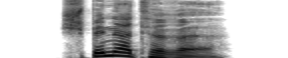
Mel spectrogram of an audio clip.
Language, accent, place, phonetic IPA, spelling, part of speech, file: German, Germany, Berlin, [ˈʃpɪnɐtəʁə], spinnertere, adjective, De-spinnertere.ogg
- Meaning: inflection of spinnert: 1. strong/mixed nominative/accusative feminine singular comparative degree 2. strong nominative/accusative plural comparative degree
